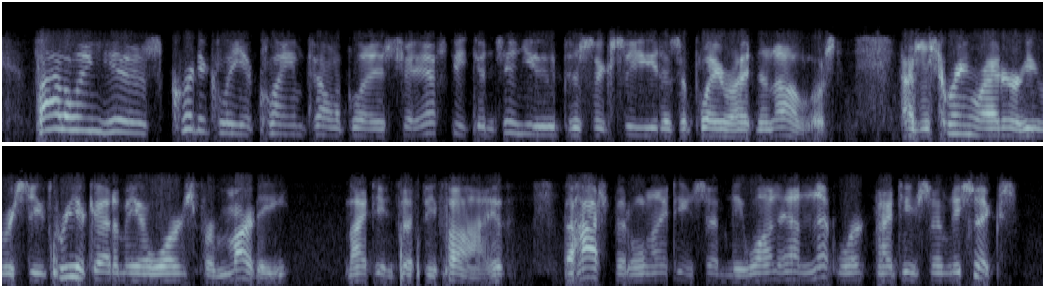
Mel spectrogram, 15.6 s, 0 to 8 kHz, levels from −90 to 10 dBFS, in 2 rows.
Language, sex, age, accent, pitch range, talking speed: English, male, 60-79, American, 150-215 Hz, 125 wpm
